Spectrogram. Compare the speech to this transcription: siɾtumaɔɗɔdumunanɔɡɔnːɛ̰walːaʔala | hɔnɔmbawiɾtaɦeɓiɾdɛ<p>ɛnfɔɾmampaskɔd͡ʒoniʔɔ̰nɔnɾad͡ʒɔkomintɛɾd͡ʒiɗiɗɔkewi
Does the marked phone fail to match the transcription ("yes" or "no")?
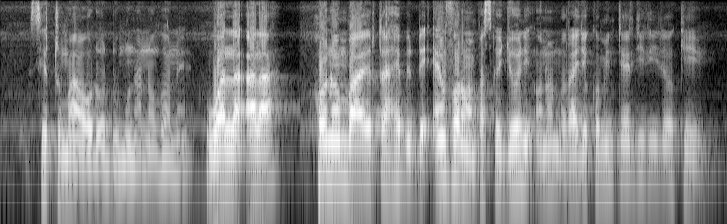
yes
